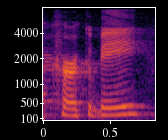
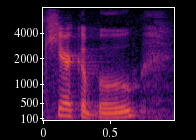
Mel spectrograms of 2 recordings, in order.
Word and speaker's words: Kirkeby: to me our pair Kirkeby who is on your left and Frank Auerbach was on your right um the care could be painting and I guess in Danish it's pronounced kirika boo that painting is actually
